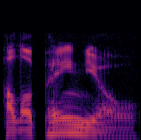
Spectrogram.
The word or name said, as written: jalapeno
